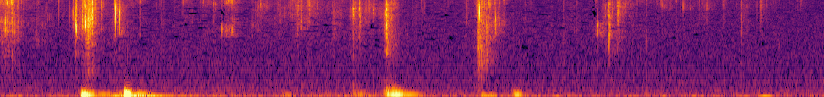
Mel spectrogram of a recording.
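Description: Knife work on a raw sea bass on a cutting board: a handful of short cuts and knocks, the loudest about half a second in and a few more around two seconds in, then fainter ticks.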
